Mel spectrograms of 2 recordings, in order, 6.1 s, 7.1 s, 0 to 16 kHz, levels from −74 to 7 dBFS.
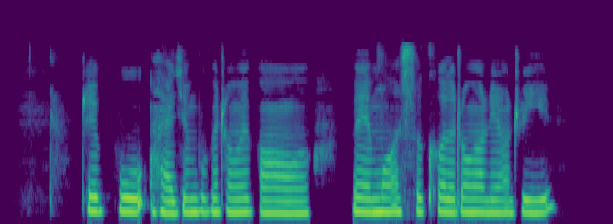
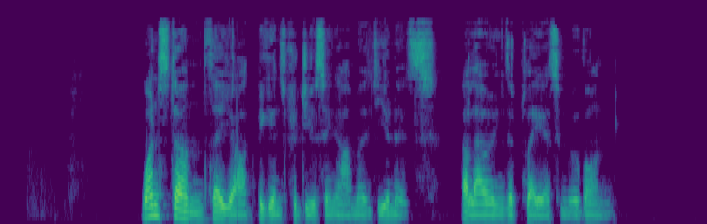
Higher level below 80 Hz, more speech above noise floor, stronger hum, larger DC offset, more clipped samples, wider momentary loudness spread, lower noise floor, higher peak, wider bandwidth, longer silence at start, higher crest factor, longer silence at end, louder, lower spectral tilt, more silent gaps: about the same, -56 dBFS vs -52 dBFS; first, 62 dB vs 56 dB; neither; neither; neither; second, 6 LU vs 10 LU; about the same, -75 dBFS vs -78 dBFS; about the same, -2 dBFS vs -2 dBFS; second, 7.6 kHz vs 11.5 kHz; second, 0.8 s vs 1.45 s; second, 12 dB vs 22 dB; second, 0.6 s vs 1 s; first, -14 LUFS vs -22 LUFS; first, -6.5 dB/octave vs -4.5 dB/octave; neither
